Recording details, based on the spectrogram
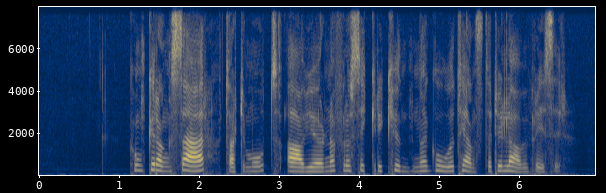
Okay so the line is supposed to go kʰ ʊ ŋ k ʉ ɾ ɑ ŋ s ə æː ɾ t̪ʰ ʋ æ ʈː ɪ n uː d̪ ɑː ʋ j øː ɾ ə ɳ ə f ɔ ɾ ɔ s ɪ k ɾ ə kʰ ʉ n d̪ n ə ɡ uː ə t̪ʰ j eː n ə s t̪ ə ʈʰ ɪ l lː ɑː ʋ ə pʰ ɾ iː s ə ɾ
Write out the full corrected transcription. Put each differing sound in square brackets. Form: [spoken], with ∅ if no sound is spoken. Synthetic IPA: kʰ ʊ ŋ k ʉ ɾ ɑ ŋ s ə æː ɾ t̪ʰ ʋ æ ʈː ɪ [m] uː [t̪] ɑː ʋ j øː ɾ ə ɳ ə f ɔ ɾ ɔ s ɪ k ɾ ə kʰ ʉ n d̪ n ə ɡ uː ə t̪ʰ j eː n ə s t̪ ə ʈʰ ɪ l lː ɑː ʋ ə pʰ ɾ iː s ə ɾ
